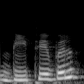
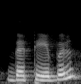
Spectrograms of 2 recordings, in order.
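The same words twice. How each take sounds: First: "the" said as "thee" before table. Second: "the" said as "thuh" before table; the with short uh. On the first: Teacher contrasting two ways of saying the, slow "thee". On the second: Teacher contrasting two ways of saying the, short "thuh". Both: Shown as a demonstration. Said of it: "मैंने ये particular word कैसे बोला है".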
